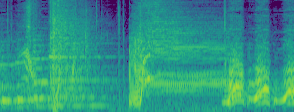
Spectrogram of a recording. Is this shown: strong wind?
no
